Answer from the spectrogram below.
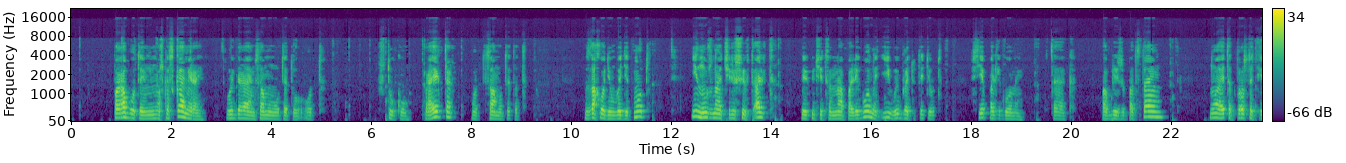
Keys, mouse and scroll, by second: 0.1 middle click, 1.1 shift+middle click, 1.8-2.7 scroll up 10, 3.1 click, 4.3 middle click, 5.4 middle click, 6.2 shift+middle click, 7.7 middle click, 10.3 click, 12.1-13.0 scroll up 2, 13.0-13.4 scroll up 1, 17.3 alt+shift+click, 18.3 alt+shift+click, 19.3-20.5 scroll up 6, 20.5-21.1 scroll up 2, 21.1 alt+shift+click, 23.6 shift+click.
